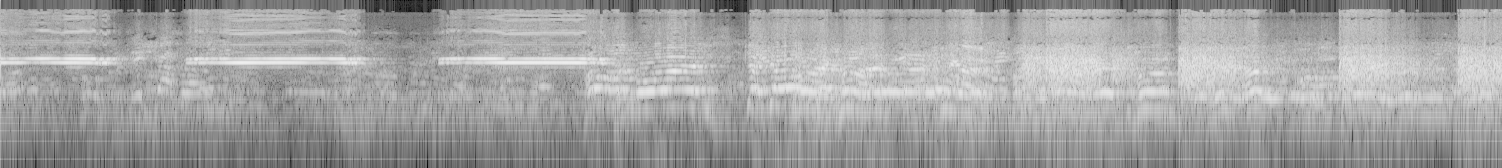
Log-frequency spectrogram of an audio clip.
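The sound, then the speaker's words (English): An agitated crowd in a street, being kept back by a police constable, murmurs and shouts in a dense, overlapping babble, preceded by a few seconds of shrill, steady whistle-like tones that cut in and out over the rising noise. “All right, Constable, keep that crowd back.”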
